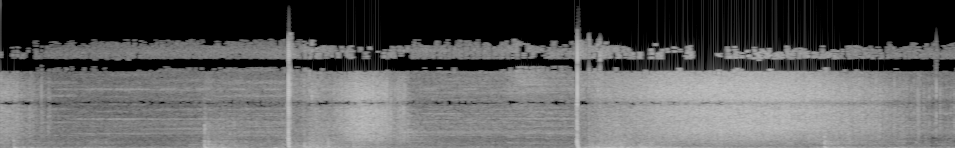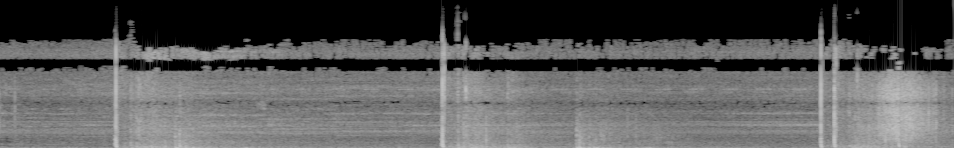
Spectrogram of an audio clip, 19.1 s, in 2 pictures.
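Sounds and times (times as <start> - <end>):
rolling rumble and crackle: 0.0 - 19.0
firework shells bursting: 5.6 - 12.4.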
